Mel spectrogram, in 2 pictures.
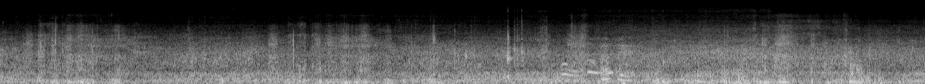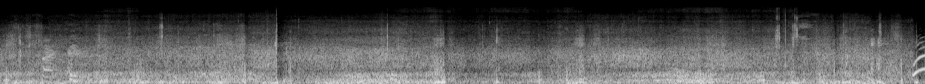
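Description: River whitewater rushing and splashing around an inflatable kayak as it is paddled into a rapid, growing louder as the boat enters the rough water, with wind and spray buffeting the camera's microphone.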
